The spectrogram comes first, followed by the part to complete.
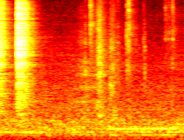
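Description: Two sharp metallic clicks at the start, about a quarter second apart, then a few faint light clicks: small hard-drive mounting screws and a screwdriver being picked up and handled.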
